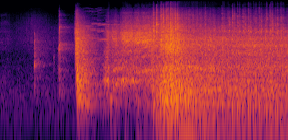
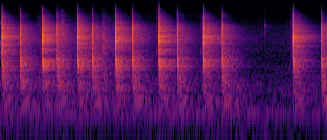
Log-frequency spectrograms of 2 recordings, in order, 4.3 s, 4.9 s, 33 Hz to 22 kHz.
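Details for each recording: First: Lumbermate 2000 sawmill with a Vanguard V-twin engine, started on choke with the key: a couple of short cranks, then it catches at once and settles into a steady, even run; clean start. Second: Sawmill with Vanguard V-twin engine: turning the key gives rapid clicking from the starter solenoid but no cranking; the solenoid is bad, clicking but not making good contact.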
